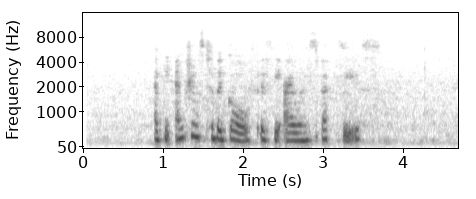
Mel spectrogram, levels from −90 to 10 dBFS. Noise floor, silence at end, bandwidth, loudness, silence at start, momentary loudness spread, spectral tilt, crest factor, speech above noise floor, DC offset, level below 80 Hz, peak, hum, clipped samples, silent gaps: -67 dBFS; 1.25 s; 7.6 kHz; -30 LUFS; 0.9 s; 8 LU; -8 dB/octave; 18 dB; 38 dB; under 0.1%; -70 dBFS; -14 dBFS; none; under 0.1%; none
